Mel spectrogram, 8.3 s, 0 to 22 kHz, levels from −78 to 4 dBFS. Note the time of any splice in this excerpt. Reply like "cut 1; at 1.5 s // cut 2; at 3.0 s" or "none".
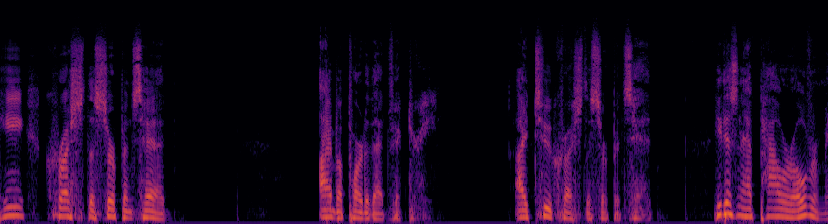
none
